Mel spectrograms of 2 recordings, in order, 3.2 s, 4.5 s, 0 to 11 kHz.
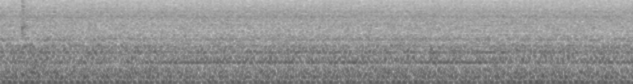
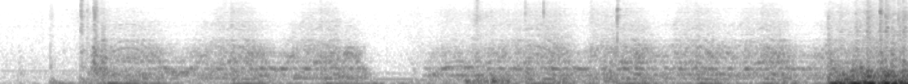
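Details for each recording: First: Mercedes W203 running again: steady, even idle with smooth hum, no knocks, misses or ticking; spins nicely compared to last time; healthy idle. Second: Mercedes W203 started after sitting almost two years, little fuel added to canister, relays clicking: quiet clicking, then engine catches and runs up unevenly with rising, wavering drone; start after long storage.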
